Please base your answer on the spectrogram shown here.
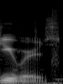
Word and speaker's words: Ewers: Quinn Ewers, and yes, I am saying it correctly. I thought it was Ewers, but it is Ewers.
